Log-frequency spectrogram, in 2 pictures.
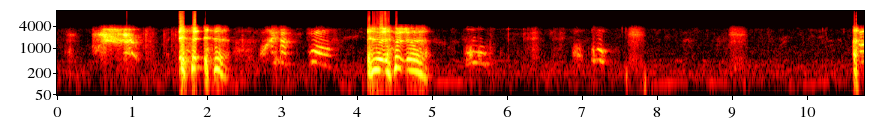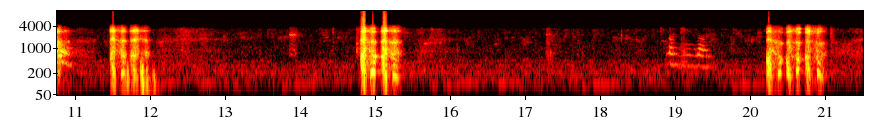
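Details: A young child gives several short, forced, deliberate fake coughs mixed with babbling and laughing.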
